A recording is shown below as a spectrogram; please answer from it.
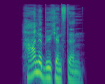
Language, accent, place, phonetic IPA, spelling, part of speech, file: German, Germany, Berlin, [ˈhaːnəˌbyːçn̩stən], hanebüchensten, adjective, De-hanebüchensten.ogg
- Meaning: 1. superlative degree of hanebüchen 2. inflection of hanebüchen: strong genitive masculine/neuter singular superlative degree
